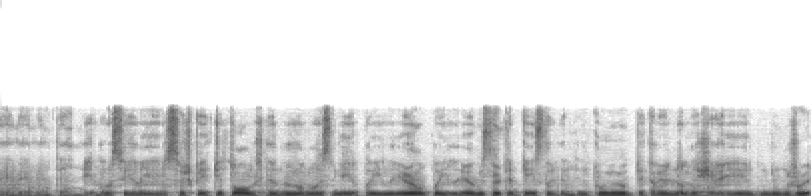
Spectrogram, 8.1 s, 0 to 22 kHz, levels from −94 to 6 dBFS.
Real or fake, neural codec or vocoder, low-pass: fake; autoencoder, 22.05 kHz, a latent of 192 numbers a frame, VITS, trained on one speaker; 9.9 kHz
